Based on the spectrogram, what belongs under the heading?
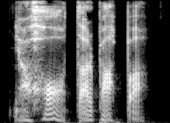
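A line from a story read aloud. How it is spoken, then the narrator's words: Angry tearful muttering, spat word. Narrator (Swedish): Hon spottade ut det sista ordet och muttrade argt genom tårarna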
